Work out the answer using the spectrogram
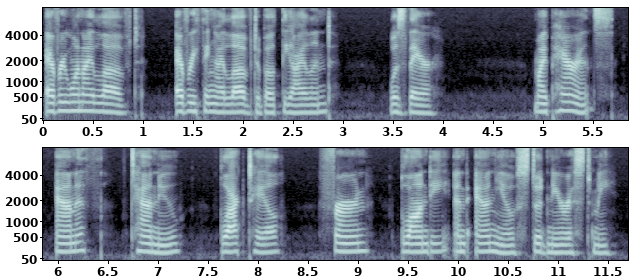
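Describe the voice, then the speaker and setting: A woman narrating a first-person audiobook in a steady, measured storytelling manner. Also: lowish voice, clean tone, no echo, clean studio sound.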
